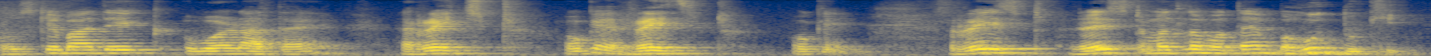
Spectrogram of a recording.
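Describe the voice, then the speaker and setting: A man's voice: a little high, a little mellow. Indian man teaching vocab in an echoey room. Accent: Marathi-influenced Indian. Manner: explains with repeated fillers like "okay" and "है ना"; addresses students fondly as "बेटा". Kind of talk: Hindi-English vocabulary lesson.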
